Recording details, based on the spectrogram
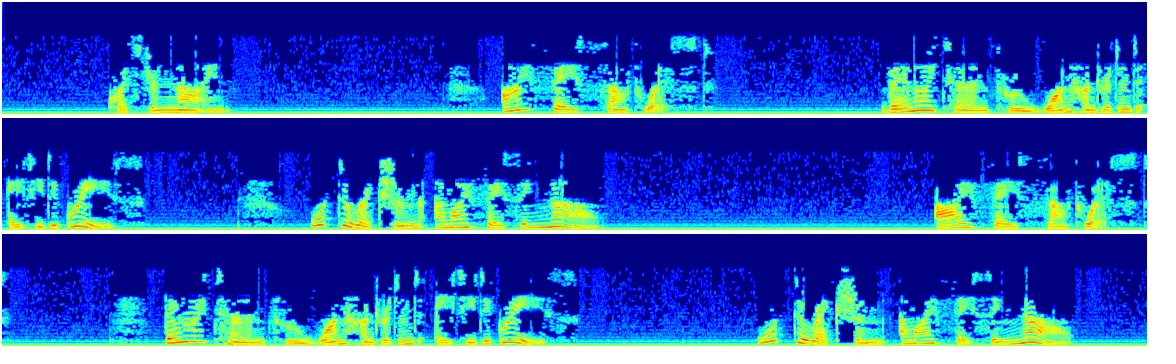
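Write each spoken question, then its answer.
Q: What direction am I facing now?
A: Northeast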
